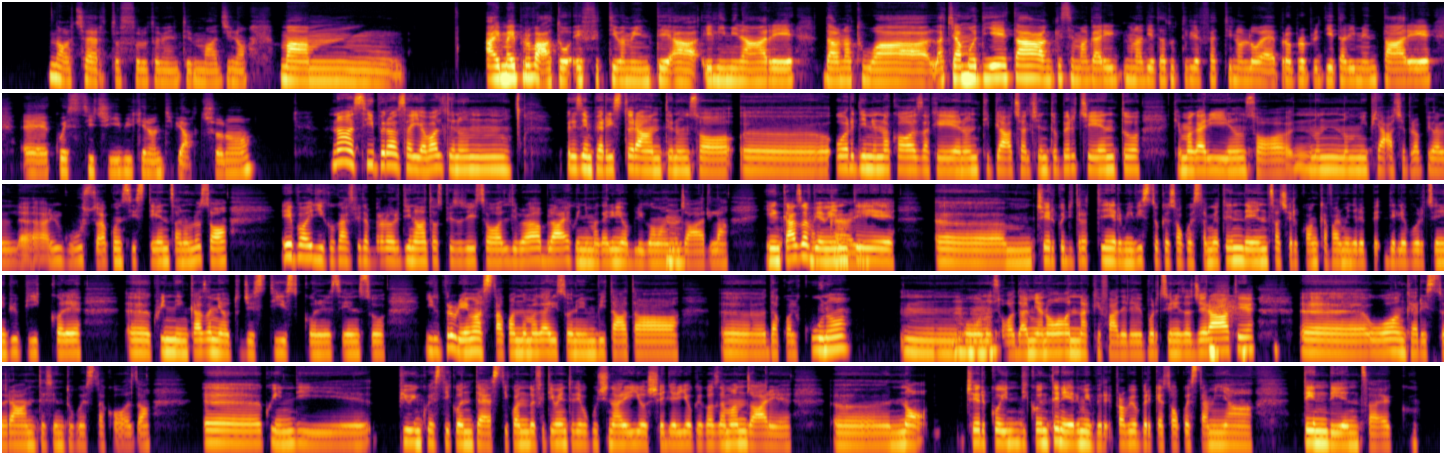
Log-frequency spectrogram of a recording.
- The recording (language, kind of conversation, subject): Italian, advice, Come posso imparare a riconoscere la mia fame e la sazietà prima di mangiare?
- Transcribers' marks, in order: tongue click; snort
